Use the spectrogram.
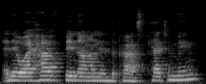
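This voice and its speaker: Irish woman, lowish voice, frank and chatty, echoey room. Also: fairly even intonation, fast. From Ireland. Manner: frank and chatty, with laughing asides. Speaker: comedian guest. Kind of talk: casual interview chat.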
